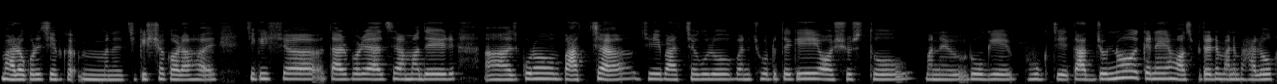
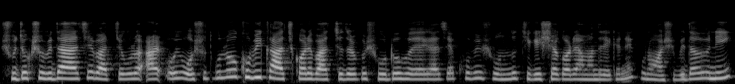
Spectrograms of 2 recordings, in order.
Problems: background sounds at intervals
